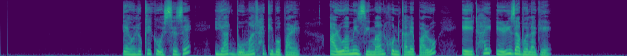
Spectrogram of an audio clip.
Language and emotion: Assamese, fearful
